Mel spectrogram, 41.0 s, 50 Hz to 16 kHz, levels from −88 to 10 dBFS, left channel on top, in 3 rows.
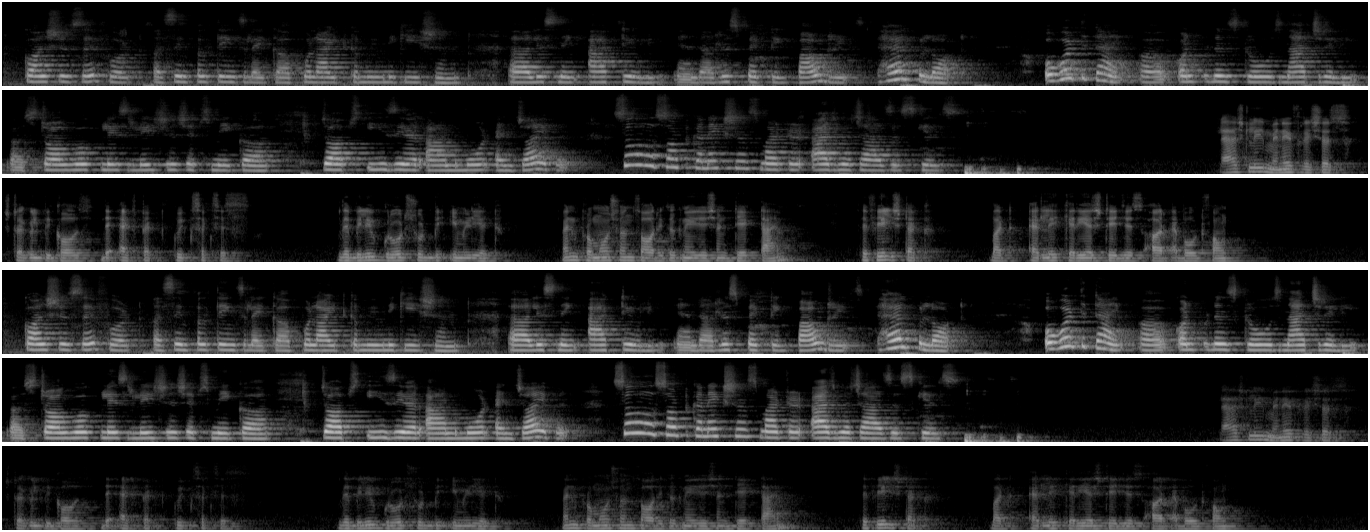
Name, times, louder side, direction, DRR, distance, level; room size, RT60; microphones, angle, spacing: voice 1, 0.2-4.6 5.1-8.5 8.8-9.5 10.4-16.3 16.6-19.3 19.8-23.4, right 5 dB, 35° right, 12 dB, 0.4 m, -28 dB
voice 2, 25.8-27.1 27.4-29.8 30.7-32.2 32.9-35.2 35.9-36.6 37.2-39.6, left 4 dB, 65° left, 13 dB, 0.7 m, -41 dB
16.0 x 7.8 x 7.7 m, 0.90 s
head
